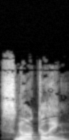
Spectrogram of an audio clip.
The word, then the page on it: snorkelling: American English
